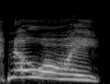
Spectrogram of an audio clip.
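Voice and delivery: high, loud desperate scream. A narrator's reading. Jake screaming at Oy on the tracks, desperate scream. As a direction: scream to stop him leaping. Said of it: "Jake screamed".

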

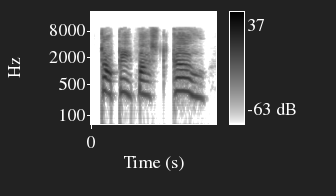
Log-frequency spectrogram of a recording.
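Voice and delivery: high, frightened elf voice; squeaky, fearful hurry to flee; Dobby terrified. A narrator's reading. Elf hears footsteps outside and must flee, terrified. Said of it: "breathed the elf, terrified".

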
